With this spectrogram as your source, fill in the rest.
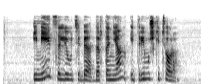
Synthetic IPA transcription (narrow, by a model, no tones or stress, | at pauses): ɪmʲejɪt̪səlʲɪʊtʲɪbʲad̪ɐrt̪ɐnʲjanit̪ɾʲimʊʂkʲɪtʲoɾə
